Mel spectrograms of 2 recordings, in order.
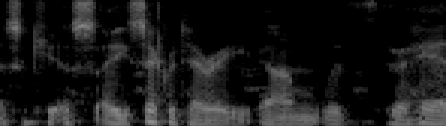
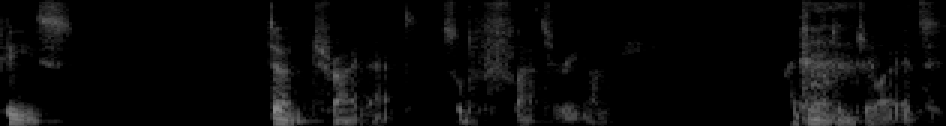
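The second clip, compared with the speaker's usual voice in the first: cold vampire prince; 3 semitones lower than usual. Acted. Prince rebukes flattery.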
